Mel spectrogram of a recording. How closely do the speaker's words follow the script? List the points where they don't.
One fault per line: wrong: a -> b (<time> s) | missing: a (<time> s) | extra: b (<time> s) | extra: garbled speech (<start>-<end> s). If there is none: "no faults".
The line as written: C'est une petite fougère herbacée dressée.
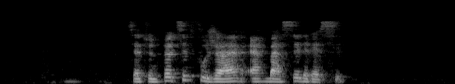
no faults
